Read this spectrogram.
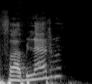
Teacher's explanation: el que escribió el poema todavía pronunciaba esa f inicial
